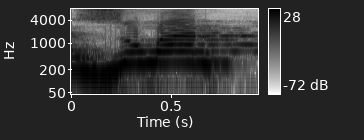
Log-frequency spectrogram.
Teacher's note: Kalau zuman gigi bertemu dengan ujung lidah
